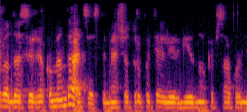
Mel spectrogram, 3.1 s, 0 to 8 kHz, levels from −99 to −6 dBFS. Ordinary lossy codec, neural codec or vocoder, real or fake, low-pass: MP3, 48 kbps; none; real; 7.2 kHz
